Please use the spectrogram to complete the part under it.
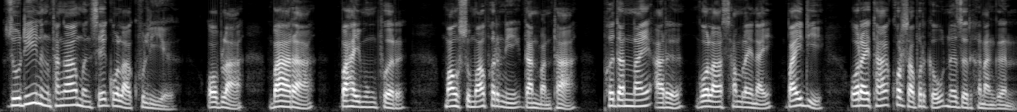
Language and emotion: Bodo, neutral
